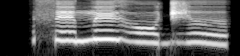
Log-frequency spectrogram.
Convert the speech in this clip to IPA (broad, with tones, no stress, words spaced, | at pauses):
sɛ˧mɛ̃˦ ɣɔ˧d͡ʒə˦˨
